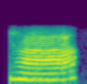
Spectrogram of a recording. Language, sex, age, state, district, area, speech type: Sindhi, female, 18-30, Gujarat, Kutch, urban, conversation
